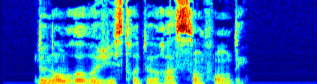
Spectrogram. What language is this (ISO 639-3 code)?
fra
